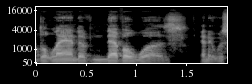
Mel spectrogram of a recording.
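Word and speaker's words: Nevawuz: in concord it was called the land of neville was and it was spelled n-e-v-a-w-u-z like phonetically you know neville was yeah and i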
